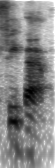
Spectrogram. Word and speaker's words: CPAP: of heart or cardiologist acronyms abbreviations made up of initials that can be pronounced as a word like cpath continuous positive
